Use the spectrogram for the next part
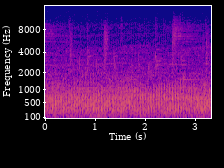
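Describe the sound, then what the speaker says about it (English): A helicopter in the Ghost Recon video game, a steady broadband rotor and engine drone that holds at a fairly loud level throughout, with no speech. "And there goes the helicopter."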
